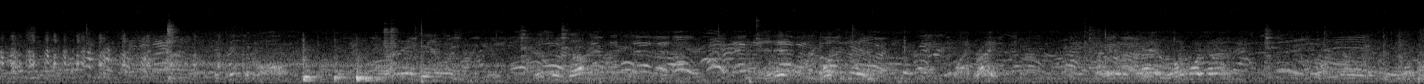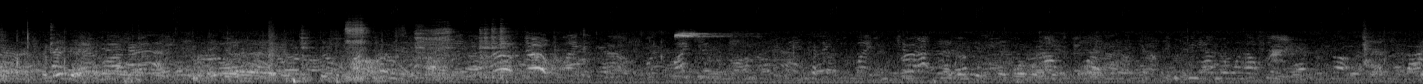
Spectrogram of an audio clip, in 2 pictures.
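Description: A crowd of players and spectators talks and calls out outdoors, near and far.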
